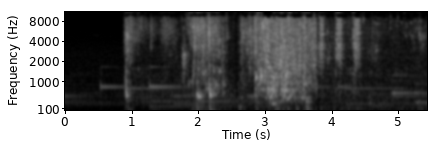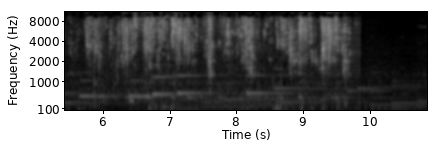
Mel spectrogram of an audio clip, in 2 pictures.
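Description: Tap water running and splashing into a stainless steel sink as detergent-soaked cloths and a steel lid are rinsed and wrung out by hand. The water starts about a second in and is heaviest around three seconds in, with background music throughout.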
